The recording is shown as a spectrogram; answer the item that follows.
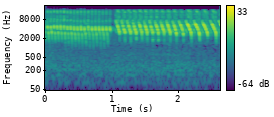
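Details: Canary song used as a lure to get other canaries singing: a fast, even trill of repeated notes, then a sudden switch to a higher, quicker run of sharp chirps.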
